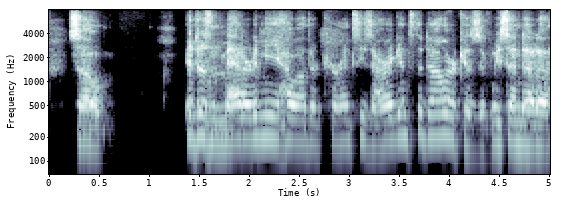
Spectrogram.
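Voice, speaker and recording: A plain, everyday voice with an American accent speaks with fairly even intonation. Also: man. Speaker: content agency owner. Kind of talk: casual panel discussion.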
